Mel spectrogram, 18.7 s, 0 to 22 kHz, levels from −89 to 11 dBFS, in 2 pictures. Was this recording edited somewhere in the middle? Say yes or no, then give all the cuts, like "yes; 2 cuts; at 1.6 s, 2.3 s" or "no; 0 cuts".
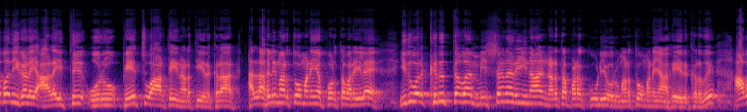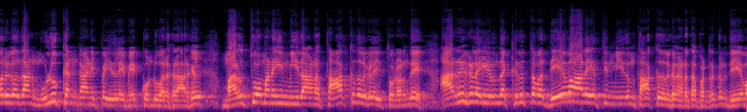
yes; 1 cut; at 3.0 s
